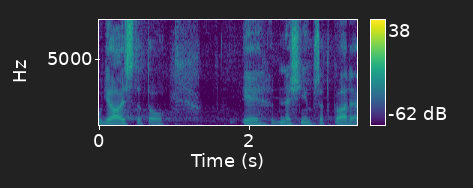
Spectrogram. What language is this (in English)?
Czech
